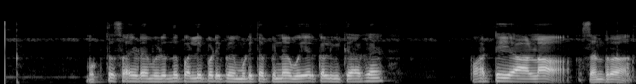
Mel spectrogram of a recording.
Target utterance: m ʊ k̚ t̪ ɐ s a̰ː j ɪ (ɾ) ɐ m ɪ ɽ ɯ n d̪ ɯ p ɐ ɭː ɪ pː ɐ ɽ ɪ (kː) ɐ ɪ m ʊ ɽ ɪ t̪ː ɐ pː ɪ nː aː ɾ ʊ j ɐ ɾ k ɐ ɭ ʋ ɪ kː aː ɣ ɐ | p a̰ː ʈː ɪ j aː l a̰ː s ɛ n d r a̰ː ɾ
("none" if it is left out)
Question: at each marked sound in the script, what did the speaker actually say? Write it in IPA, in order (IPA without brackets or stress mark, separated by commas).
ɽ, pː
